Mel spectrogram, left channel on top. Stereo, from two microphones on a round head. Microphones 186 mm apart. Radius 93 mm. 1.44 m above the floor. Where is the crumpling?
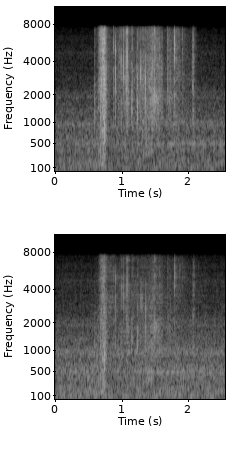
65° left (ahead or behind), 0.7 m.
